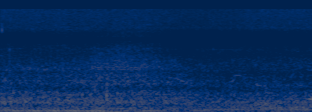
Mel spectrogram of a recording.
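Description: A boat engine hums steadily close by.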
